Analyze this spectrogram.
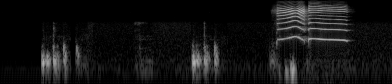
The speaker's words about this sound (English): No, it's just a little squeak. Now, you said your wife, when she sits down as well, sometimes that squeak, you can hear the same squeak? Yeah, it squeaks when we both sit on it.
